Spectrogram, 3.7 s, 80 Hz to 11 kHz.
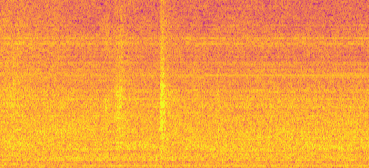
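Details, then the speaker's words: Replacement touch-screen induction cooktop in a box van heating a pot of water at the 450 setting. A quiet, steady low electrical hum sits under a soft fan rush, even throughout. Not painful like the high-pitched noise of the previous unit. Normal cooktop hum. "So, I do hear that like electricity sound, but it's not like hurting my ears."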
